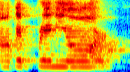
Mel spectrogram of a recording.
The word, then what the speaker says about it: entrepreneur: তারপরেরটাতে businessman and এন্টারপ্রেনিউর, French word ENTREPRENEUR, উচ্চারণটা হচ্ছে এন্টারপ্রেনিউর।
